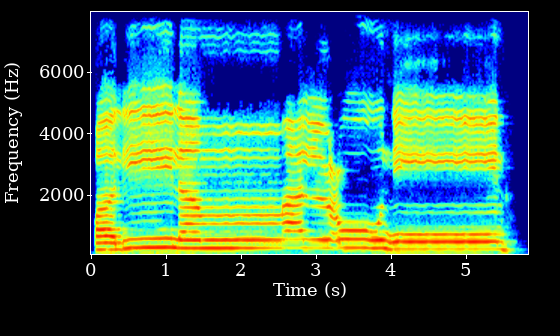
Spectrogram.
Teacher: لام میم 2 زبر لم، لام کو جب ہم نے میم کے ساتھ ملایا ہے تو یہاں پر غنہ بھی ہو گیا۔ اب آپ دیکھیے کہ میم کے اوپر تشدید ہے۔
